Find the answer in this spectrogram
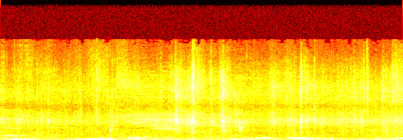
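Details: Salaray Teddy pigeons, a domestic pigeon breed, kept for sale. Low cooing phrases that slide downward, repeated several times, with background rustling and clicks.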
